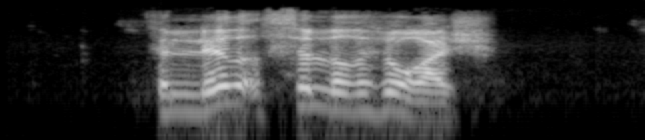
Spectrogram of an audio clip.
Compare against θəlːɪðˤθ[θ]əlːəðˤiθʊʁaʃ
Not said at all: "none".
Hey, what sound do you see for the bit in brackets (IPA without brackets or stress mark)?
s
